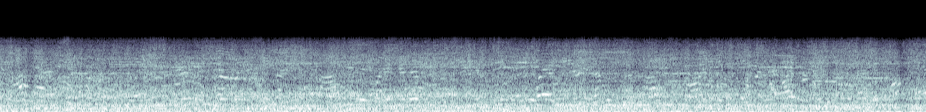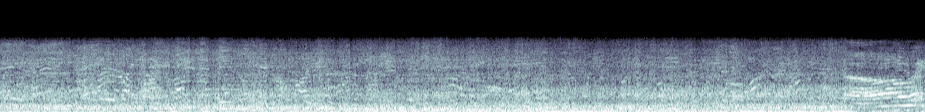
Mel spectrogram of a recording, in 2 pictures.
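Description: A field of pure stock dirt-track race cars circling together at pace speed, their engines a steady, even rumble that grows a little stronger near the end as the pack comes around.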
